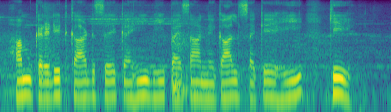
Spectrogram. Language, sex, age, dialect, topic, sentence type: Magahi, male, 18-24, Northeastern/Surjapuri, banking, question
